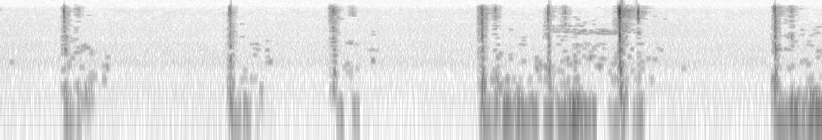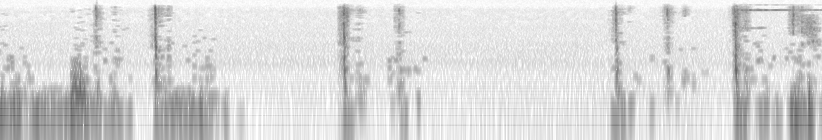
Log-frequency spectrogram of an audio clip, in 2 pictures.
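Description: Quiet clicks of a computer keyboard while HTML code is typed, sharp isolated keystrokes mixed with quick runs of typing, close and clear with pauses between bursts, no speech over it.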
